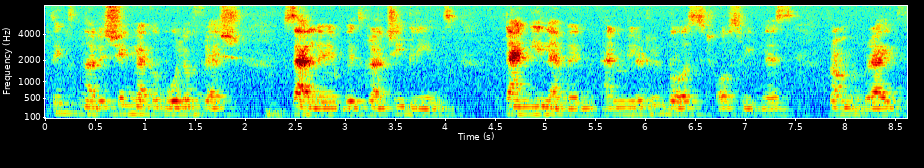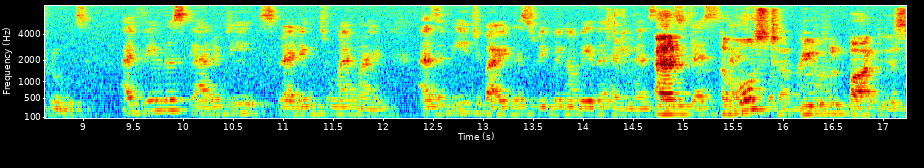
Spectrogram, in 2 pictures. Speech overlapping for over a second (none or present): present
